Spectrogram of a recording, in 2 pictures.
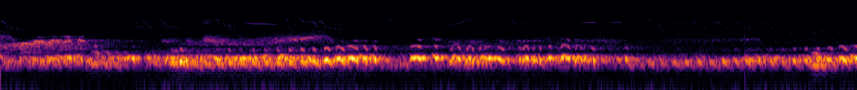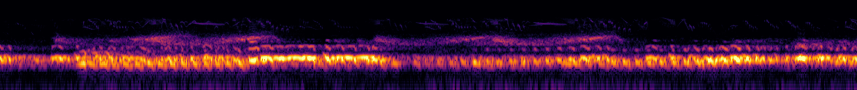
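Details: Lekking male black grouse in spring wooing females, giving a throbbing, bubbling cooing chorus that never pauses, with repeated harsh rising hiss calls in the second half and faint twitters above.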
